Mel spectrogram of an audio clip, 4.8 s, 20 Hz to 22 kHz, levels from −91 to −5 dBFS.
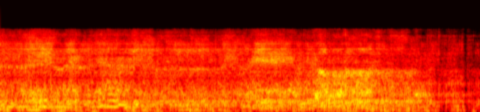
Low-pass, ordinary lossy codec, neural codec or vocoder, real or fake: none; none; codec, 16 kHz, 4.8 kbps, FACodec; fake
